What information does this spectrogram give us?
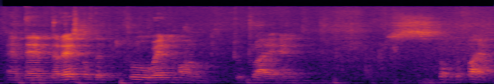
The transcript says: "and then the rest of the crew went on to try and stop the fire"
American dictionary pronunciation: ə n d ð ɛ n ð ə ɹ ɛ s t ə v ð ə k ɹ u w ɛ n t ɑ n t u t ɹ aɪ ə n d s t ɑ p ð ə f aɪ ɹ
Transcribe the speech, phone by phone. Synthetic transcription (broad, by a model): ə n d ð ɛ n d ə ɹ ɛ s t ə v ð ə k ɹ u w ɛ n t ɑ n t u t ɹ aɪ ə n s s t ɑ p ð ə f aɪ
